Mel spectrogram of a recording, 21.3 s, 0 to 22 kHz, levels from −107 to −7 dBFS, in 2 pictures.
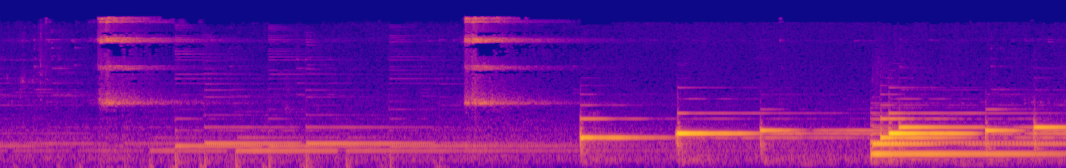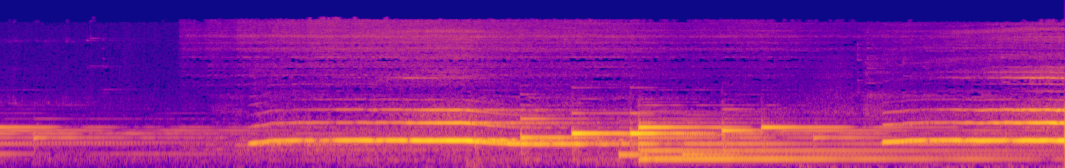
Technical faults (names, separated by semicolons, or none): none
